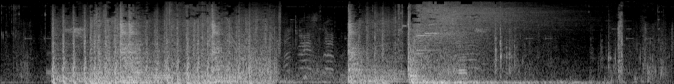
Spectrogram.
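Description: Dense, loud rapid gunfire fills a competitive Xbox shooter match in Infamous League play, with bursts of automatic fire and booms running almost continuously and a short gap midway.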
